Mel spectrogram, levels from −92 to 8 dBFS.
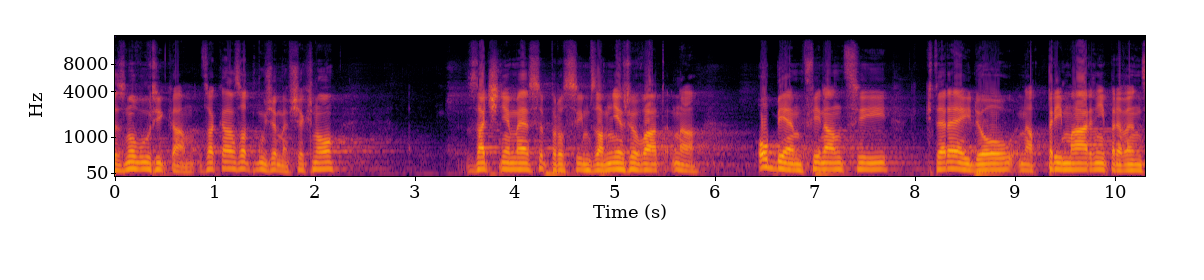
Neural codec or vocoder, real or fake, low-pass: none; real; 14.4 kHz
